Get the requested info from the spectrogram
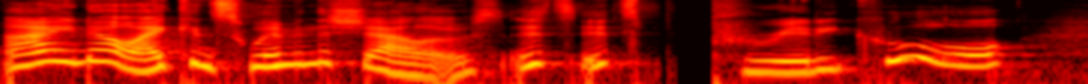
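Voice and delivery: goofy high eager voice. The party's talking boat answers Penny about swimming in the shallows: goofy Herman voice. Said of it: "And you hear the familiar goofy voice of [name] just echoing up the bluffs. / And you hear the familiar goofy voice of [name] just echoing up the bluffs. [name] immediately eyes wide and goes, I forgo".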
